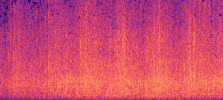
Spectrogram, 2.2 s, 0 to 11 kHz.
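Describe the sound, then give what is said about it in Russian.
A hall full of people applauding steadily, dense overlapping clapping that swells slightly and holds at a loud, sustained level: an ovation from the audience of the Leningrad television show Musical Ring in 1986, for a singer arriving in the hall. “И зал ей устраивает овацию.”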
